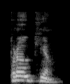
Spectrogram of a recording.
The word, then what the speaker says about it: Procyon: Hindu beings left the Canis Minor star constellation Procyon. Did I pronounce that correctly? Procyon. Procyon, thank you.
